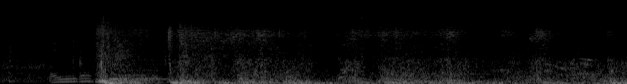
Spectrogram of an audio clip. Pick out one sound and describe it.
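Magic spells whoosh and blows strike in a video game fight.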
